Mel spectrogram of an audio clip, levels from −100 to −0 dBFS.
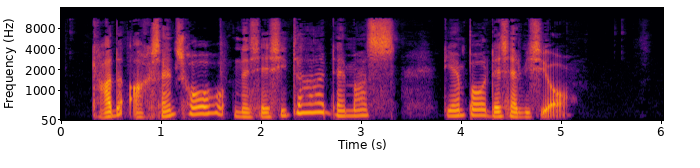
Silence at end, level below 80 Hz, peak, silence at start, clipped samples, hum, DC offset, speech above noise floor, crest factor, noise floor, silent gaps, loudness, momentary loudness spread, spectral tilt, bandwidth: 1 s; -70 dBFS; -4 dBFS; 0.3 s; under 0.1%; none; under 0.1%; 51 dB; 22 dB; -76 dBFS; none; -25 LUFS; 7 LU; -4 dB/octave; 11.5 kHz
